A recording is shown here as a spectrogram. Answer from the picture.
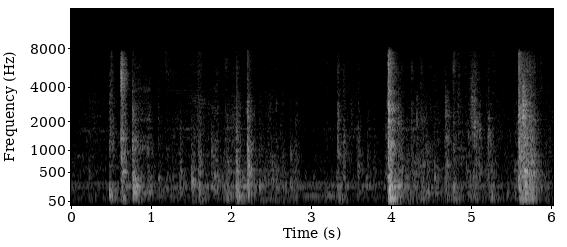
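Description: Corrugated plastic shop-vac hose being handled and wrapped around the top of the vacuum: faint rustling and light knocks, the loudest about four seconds in and again just before the end.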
